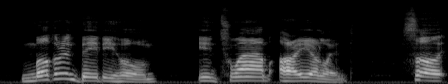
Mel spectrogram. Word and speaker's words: Tuam: was the bonurus mother and baby home in Tam Ireland. So it's spelled B O N spaced S E C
